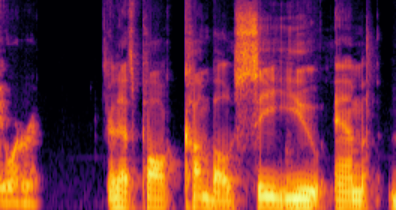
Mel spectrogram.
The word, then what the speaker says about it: Cumbo: And that's Paul Cumbo, Cumbo. Rhymes with Dumbo, like the elephant.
